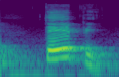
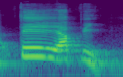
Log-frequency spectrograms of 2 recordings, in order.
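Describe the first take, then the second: First: The 'a' vowel is not pronounced aloud. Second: The 'a' vowel is pronounced aloud. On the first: The speaker calls it right. "बाहर उच्चारण नहीं होना चाहिए आ का" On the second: The speaker calls it wrong. "ऐसे नहीं"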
